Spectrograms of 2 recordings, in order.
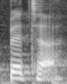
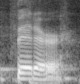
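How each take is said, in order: First: It has a British accent with a clear T. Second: It has an American accent with a flapped T. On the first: "in Great Britain they would say" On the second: "In American English they would say"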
